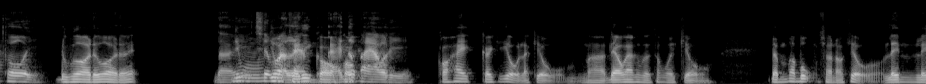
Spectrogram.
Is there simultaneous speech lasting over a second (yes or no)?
yes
